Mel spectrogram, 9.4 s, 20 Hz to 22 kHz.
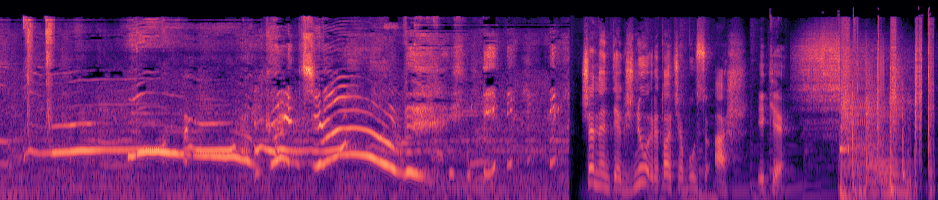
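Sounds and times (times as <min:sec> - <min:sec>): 
puppy howling and whining: 0:00.0 - 0:04.4
laughter: 0:03.7 - 0:05.7
speech: 0:04.2 - 0:09.2.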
